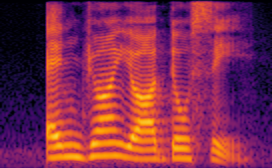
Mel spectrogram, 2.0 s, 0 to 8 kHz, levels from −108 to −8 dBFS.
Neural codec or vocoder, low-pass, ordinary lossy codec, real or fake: codec, 16 kHz, 2 kbps, FunCodec, trained on LibriTTS, 25 frames a second; none; none; fake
